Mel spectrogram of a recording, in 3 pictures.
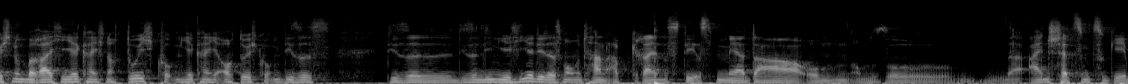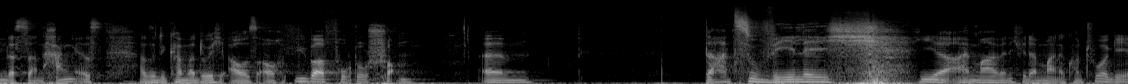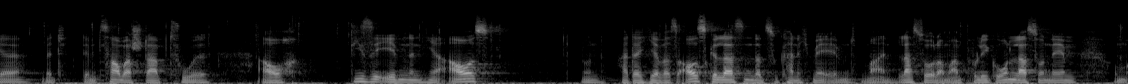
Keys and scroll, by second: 24.7 alt+scroll up 1, 27.6 alt+scroll up 7.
